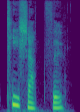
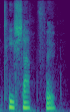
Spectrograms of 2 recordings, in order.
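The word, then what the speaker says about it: T-shatsu (Tシャツ): And other words that you'd probably recognise, T-shatsu. – T-shirt. – T-shirt. So again, the T sound at the end gets lengthened out into a softer vowel sound, T-shatsu.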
